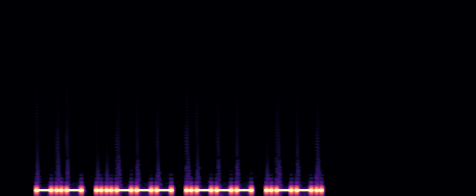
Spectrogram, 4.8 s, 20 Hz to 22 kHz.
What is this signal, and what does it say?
Morse code, heard as a keyed tone, about 25 wpm, 700 Hz. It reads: K2JP
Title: Speed Racing - USA 1x2 Call Signs 20wpm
